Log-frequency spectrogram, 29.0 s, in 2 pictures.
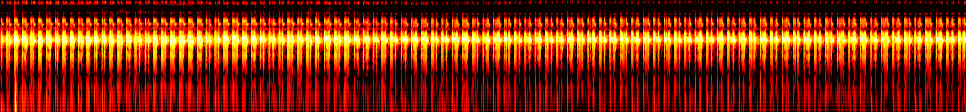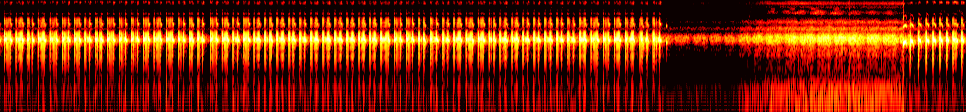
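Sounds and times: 
Asian common toad calling in buzzy pulses: 0.0 - 28.9.

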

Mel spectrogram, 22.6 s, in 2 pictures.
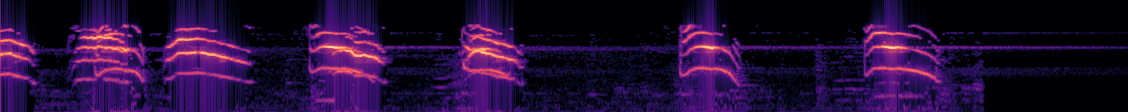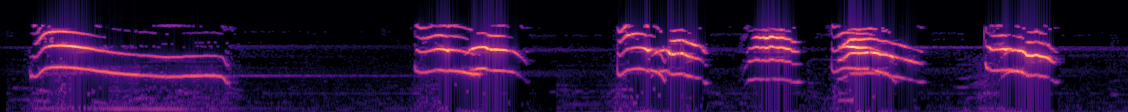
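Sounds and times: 
domestic cat kitten mewing: 0.0 - 3.9, 4.6 - 5.2, 8.6 - 9.4, 11.6 - 13.6, 15.4 - 16.6, 17.4 - 20.5, 21.1 - 21.9.

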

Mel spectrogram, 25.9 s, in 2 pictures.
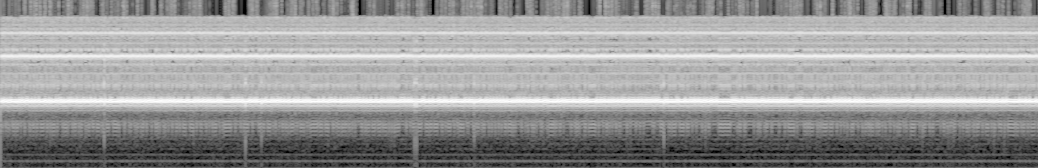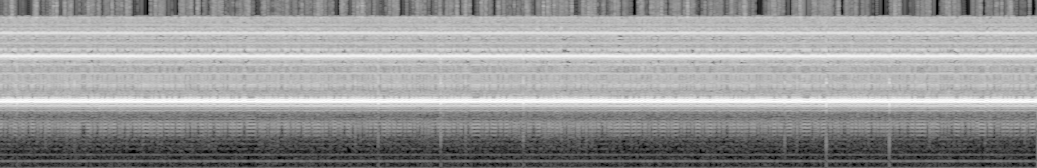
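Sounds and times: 
mole cricket buzzing trill: 0.0 - 25.9.

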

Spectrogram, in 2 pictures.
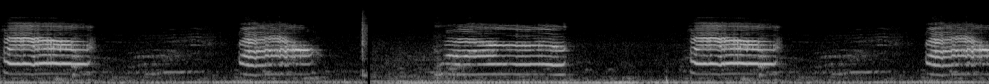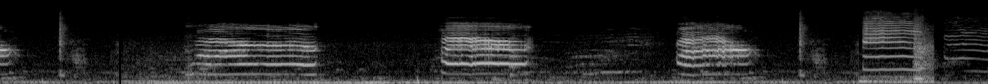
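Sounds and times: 
domestic cat giving drawn-out meows: 0.0 - 3.3, 4.4 - 5.8, 6.9 - 10.1, 11.8 - 13.2, 14.3 - 17.5, 18.5 - 19.7.

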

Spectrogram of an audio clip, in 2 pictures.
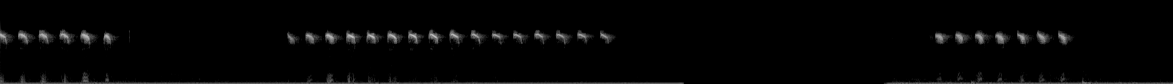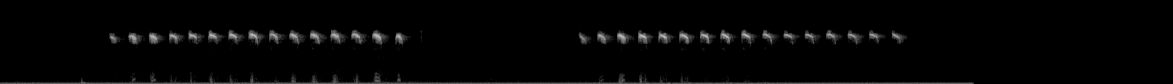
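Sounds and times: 
ducklings peeping: 0.0 - 1.8, 2.4 - 6.4, 9.2 - 21.0.

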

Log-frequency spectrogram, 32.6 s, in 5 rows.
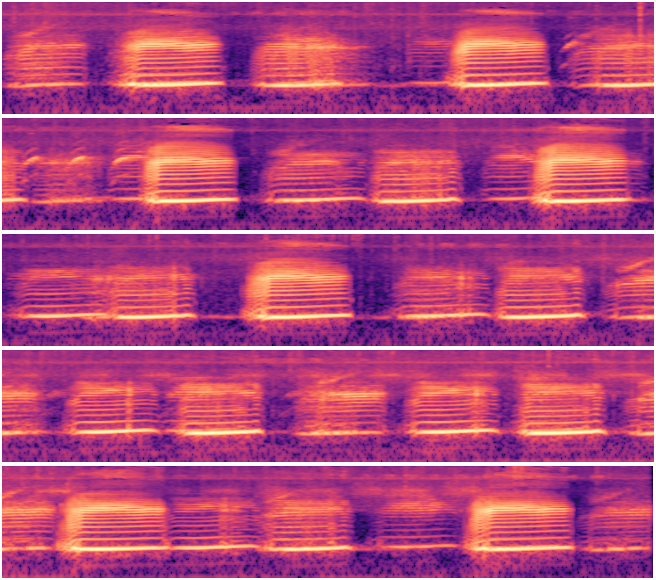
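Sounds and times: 
Asian common toad calls: 0.0 - 32.5.

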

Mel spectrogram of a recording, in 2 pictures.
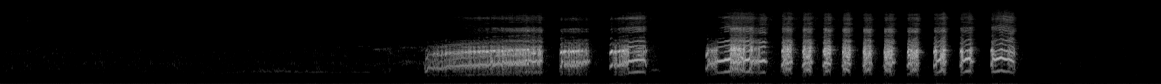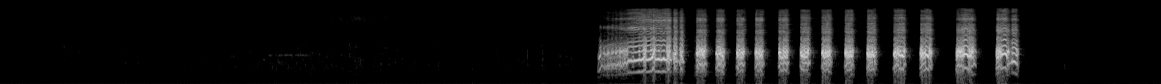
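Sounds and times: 
red junglefowl hen cackling: 2.3 - 10.3, 17.6 - 22.0.

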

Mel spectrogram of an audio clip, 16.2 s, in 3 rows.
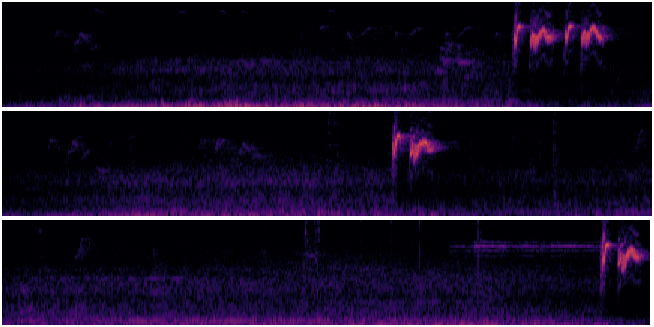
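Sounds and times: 
red-whiskered bulbul whistled call: 4.2 - 5.1, 8.7 - 9.2, 14.6 - 16.2.

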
